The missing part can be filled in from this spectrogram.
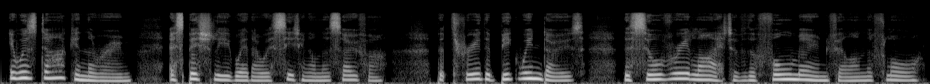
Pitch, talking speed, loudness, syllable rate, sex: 210 Hz, 195 wpm, -21 LUFS, 5.1 syllables/s, female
